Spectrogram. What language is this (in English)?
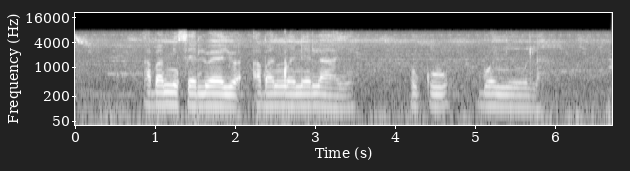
Xhosa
